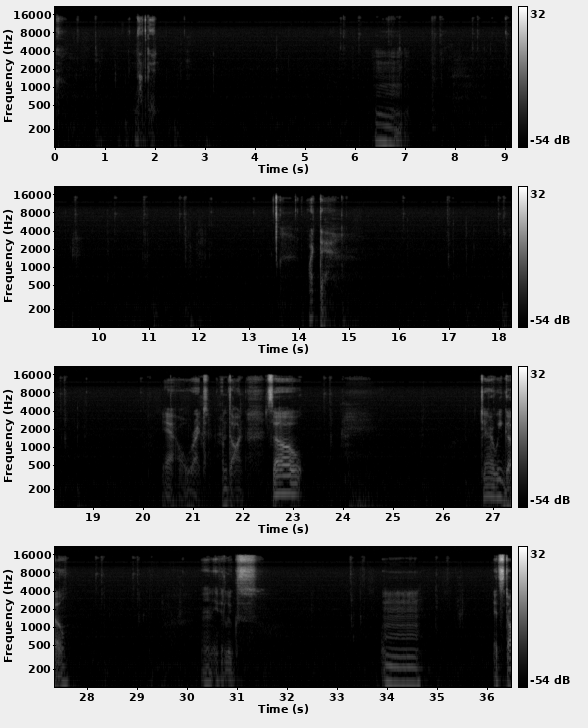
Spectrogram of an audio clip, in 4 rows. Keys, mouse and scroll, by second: 0.8 KP_1, 1.6 ctrl+KP_1, 2.4 Tab, 3.0 z, 5.8-7.2 drag, 6.0 b, 6.9 s, 7.2 right click, 7.7-9.5 drag, 8.4-9.7 right drag, 8.6 b, 11.1 s, 11.7 Tab, 11.9 z, 12.9 click, 13.4 middle click, 14.0 Tab, 14.9 KP_1, 16.1-18.0 drag, 17.5 e, 18.1 s, 18.4-20.3 drag, 18.7 Tab, 20.7 KP_7, 20.9 z, 22.1 g, 22.6-25.5 drag, 22.8 s, 25.5-26.6 middle drag, 26.4 g, 27.1 r, 27.5 g, 28.3-30.8 drag, 28.4 r, 30.8 middle click, 30.9 z, 31.3-33.1 drag, 34.1 KP_7, 34.9 KP_1, 35.4-36.4 drag.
